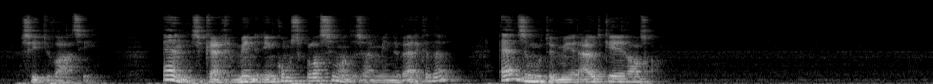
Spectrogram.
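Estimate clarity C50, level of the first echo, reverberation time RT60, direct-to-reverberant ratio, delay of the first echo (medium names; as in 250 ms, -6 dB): 11.0 dB, no echo, 0.45 s, 1.0 dB, no echo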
